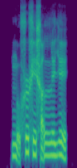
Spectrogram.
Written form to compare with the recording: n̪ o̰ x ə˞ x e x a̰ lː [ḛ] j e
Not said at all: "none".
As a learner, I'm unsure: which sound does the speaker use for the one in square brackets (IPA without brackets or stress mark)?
e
